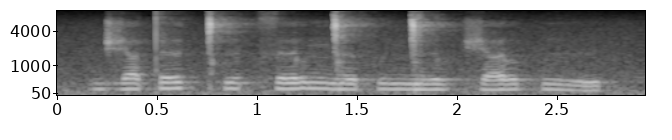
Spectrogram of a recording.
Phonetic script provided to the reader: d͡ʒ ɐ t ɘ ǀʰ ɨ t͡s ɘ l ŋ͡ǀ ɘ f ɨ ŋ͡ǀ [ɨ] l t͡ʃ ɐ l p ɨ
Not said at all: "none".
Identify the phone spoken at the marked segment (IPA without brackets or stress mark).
ɨ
